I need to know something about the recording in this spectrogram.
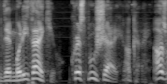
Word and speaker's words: Boucher: woody thank you chris boucher okay i was right the first time i said it but thank you appreciate that i figured that was a french name but lee i was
